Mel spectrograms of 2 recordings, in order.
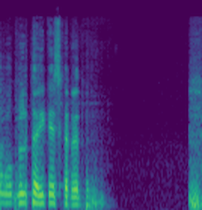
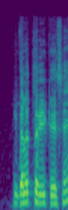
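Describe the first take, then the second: First: Slowed right down, word by word; slow deliberate repeat. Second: Said in the usual way. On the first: Shown as a demonstration. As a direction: spell it out slowly for the class. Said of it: "एक बार जरा बताओ".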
